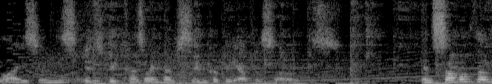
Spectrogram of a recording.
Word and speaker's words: syncope: I've always been told that it's pronounced syncope. I might honestly be pronouncing it wrong, but that's the way that I've been told, and that's the way that my doctors have pronounced it before, so.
